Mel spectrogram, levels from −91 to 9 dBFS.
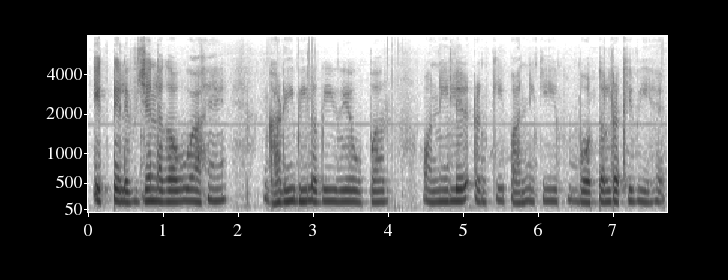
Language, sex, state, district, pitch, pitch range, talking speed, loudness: Hindi, female, Rajasthan, Jaipur, 190 Hz, 185-200 Hz, 155 wpm, -19 LUFS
